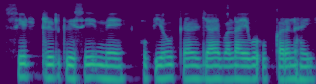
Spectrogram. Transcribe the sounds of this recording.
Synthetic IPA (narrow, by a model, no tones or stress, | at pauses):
siːʈɖɾilkɾɪsimẽ | ʊpjoːɡkəld͡ʒaːebaːlaeːɡoʔʊpkəɾənɦɛi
